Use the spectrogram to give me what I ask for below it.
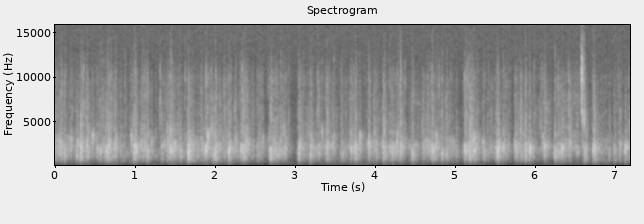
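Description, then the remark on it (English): An audience applauding together as a hand clap of praise to the Lord, a dense, sustained burst of many hands clapping at once that fills the room steadily for several seconds with no voices rising above it. “And why don't you give the Lord one more great hand clap for praise?”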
